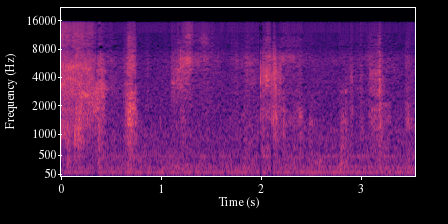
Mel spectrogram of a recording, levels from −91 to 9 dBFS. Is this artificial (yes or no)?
no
